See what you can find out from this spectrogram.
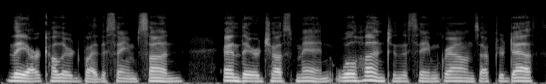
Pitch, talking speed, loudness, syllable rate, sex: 150 Hz, 210 wpm, -17 LUFS, 4.7 syllables/s, female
